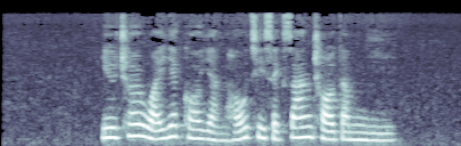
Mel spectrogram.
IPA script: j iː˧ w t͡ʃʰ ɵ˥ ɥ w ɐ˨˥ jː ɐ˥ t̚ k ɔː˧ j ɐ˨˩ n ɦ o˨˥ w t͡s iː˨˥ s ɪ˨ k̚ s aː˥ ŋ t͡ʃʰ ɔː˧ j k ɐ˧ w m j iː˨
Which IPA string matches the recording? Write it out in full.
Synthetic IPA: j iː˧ w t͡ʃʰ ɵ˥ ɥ w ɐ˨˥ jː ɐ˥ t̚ k ɔː˧ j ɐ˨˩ n ɦ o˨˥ w t͡sʰ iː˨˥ s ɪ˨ k̚ s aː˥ ŋ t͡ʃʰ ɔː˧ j k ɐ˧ m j iː˨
